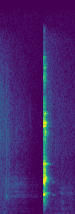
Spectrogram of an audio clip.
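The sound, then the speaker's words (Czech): A single bright clink of glasses of Japanese gin touching in a toast, sharp, ringing briefly before fading into quiet. “Takže na zdraví.”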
